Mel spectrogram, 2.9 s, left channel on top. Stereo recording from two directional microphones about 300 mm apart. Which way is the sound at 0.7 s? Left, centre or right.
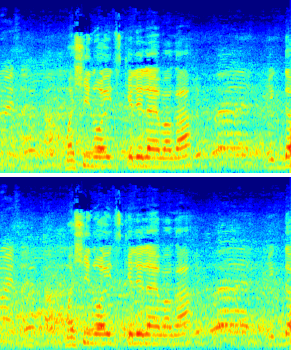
Centre.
